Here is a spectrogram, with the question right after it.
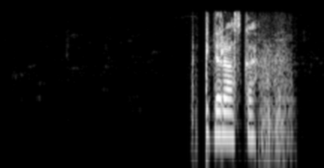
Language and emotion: Russian, angry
